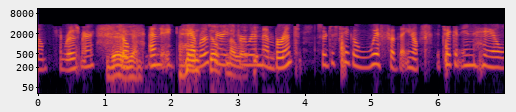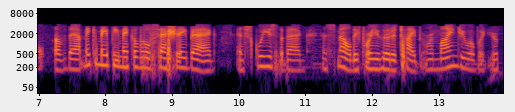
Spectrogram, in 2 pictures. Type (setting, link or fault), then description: link, phone line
